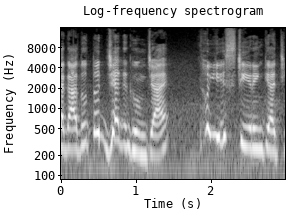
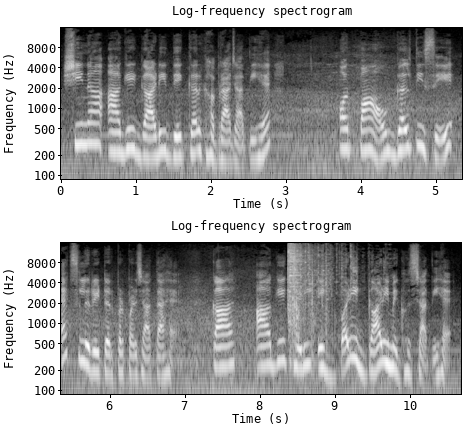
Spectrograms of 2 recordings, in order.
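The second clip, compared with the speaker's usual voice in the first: story narration; 4 semitones lower than usual. A narrator's reading. Narrates the crash.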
